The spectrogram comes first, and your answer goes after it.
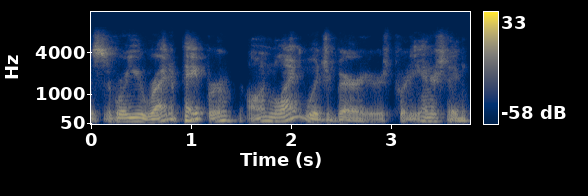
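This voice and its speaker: Vocal fry colors a man's medium-pitched voice as his pitch swings very widely. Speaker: course instructor. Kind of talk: recorded course introduction. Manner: halting, many fillers.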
